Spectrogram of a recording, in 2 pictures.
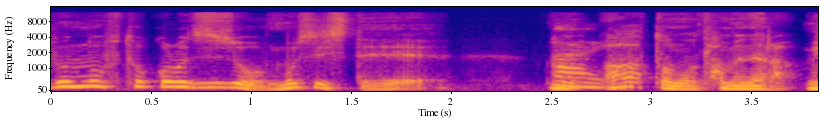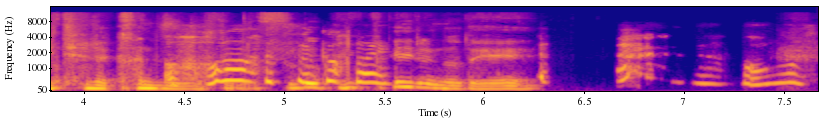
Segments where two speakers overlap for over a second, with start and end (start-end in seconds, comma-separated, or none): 4.4-5.6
